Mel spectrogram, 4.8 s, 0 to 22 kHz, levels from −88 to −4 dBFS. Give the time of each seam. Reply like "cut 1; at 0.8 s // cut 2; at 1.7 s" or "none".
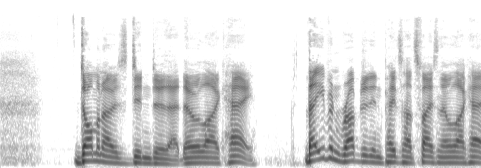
none

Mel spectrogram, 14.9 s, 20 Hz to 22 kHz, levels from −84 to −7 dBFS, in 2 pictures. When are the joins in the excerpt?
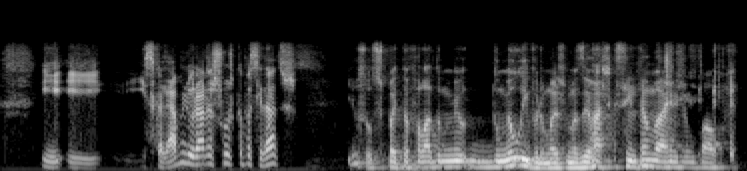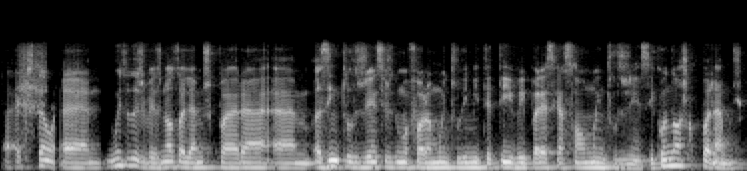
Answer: cut 1; at 8.0 s

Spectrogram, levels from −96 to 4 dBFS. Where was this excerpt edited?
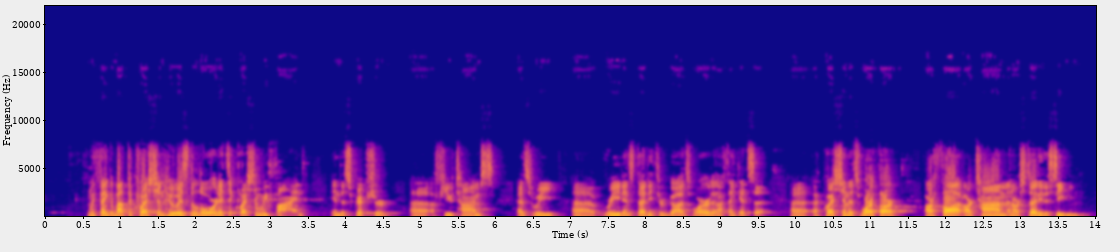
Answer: none

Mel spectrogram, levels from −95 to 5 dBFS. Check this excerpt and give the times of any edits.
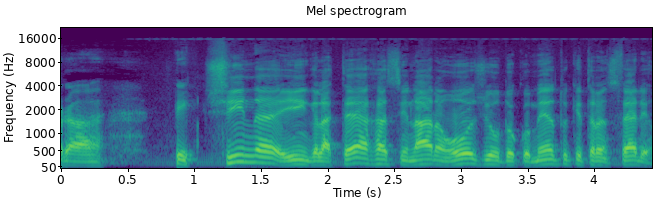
cut 1; at 1.0 s

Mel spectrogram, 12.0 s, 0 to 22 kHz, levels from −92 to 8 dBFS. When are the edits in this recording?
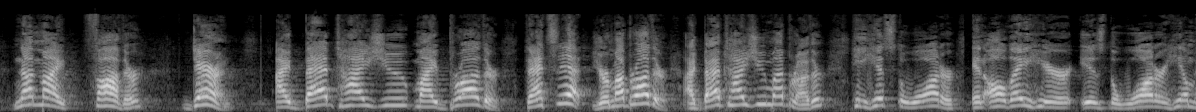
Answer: cut 1; at 8.4 s // cut 2; at 9.6 s

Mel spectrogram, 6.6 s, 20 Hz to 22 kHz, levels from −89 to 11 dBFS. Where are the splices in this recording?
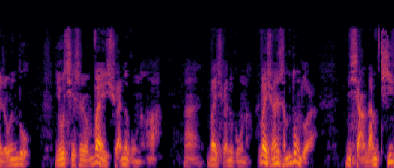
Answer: cut 1; at 4.3 s

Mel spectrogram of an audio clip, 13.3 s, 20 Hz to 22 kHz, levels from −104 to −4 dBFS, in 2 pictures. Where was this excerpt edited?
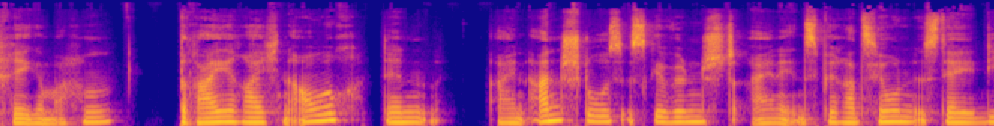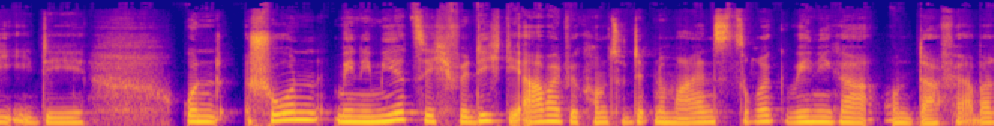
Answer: none

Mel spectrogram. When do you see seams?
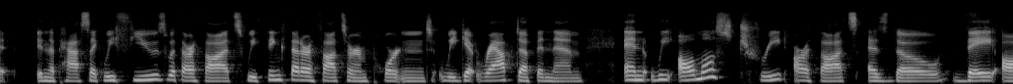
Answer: none

